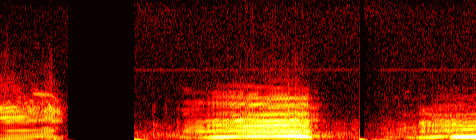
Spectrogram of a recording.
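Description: A cow gives drawn-out, rising moos, each swelling in pitch and loudness before ending abruptly.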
